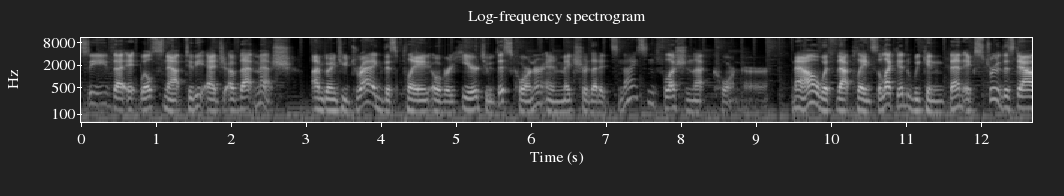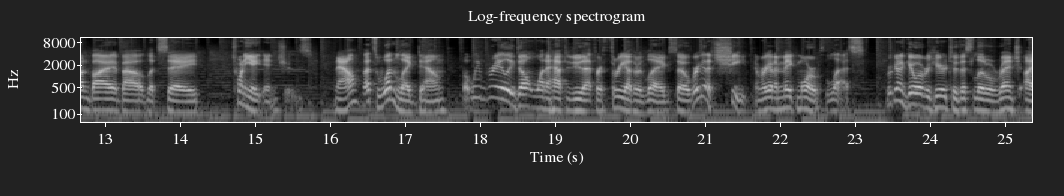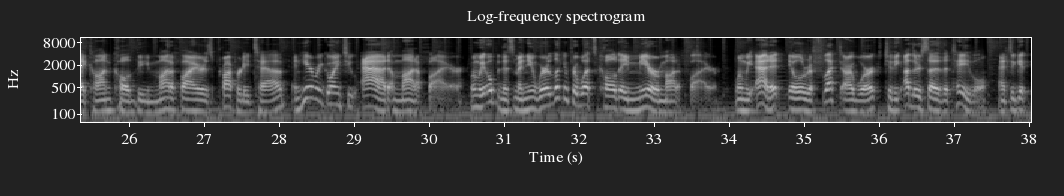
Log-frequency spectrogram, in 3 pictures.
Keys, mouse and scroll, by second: 2.8 middle click, 3.7 alt+middle click, 5.7 middle click, 5.7-6.7 scroll up 2, 9.3 middle click, 9.3-9.8 scroll down 4, 9.9 e, 14.4 BackSpace, 16.4 middle click, 19.7 middle click, 20.0-22.1 scroll down 3, 20.4 middle click, 22.1 right click, 22.7 Tab, 22.9 right click, 28.3 click, 32.3 click, 37.3 middle click.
